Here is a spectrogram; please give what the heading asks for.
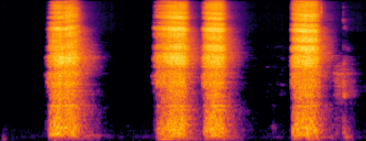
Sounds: Sniff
